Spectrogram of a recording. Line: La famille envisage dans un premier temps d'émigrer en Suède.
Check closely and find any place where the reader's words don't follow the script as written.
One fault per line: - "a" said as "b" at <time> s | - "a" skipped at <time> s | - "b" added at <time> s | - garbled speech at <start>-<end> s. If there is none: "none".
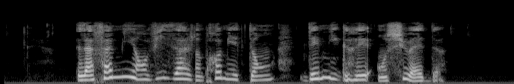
- "dans" skipped at 1.9 s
